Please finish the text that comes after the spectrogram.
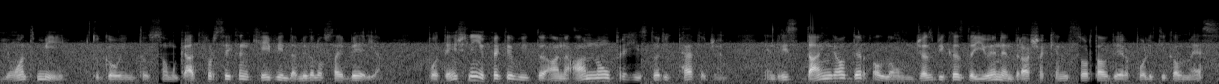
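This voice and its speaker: Man playing a very deep-voiced, jaded mercenary. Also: expressive, fairly quick. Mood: incredulous, sarcastic. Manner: sarcastic, grumbling, blunt. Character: jaded, sardonic male mercenary codenamed Phantom. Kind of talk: audio log drama acting for a game. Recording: dull lo-fi audio, noisy vehicle-like background.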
